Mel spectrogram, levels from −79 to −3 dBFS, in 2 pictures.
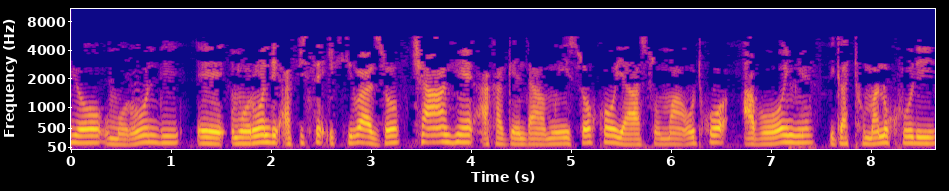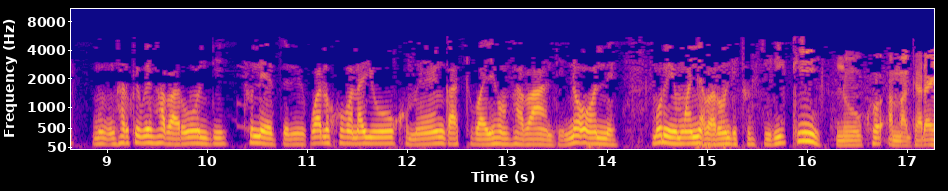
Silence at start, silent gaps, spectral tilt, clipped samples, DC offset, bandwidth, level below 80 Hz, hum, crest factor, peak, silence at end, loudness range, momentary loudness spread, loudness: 0 s; none; -12 dB/octave; under 0.1%; under 0.1%; 5.8 kHz; -48 dBFS; none; 14 dB; 0 dBFS; 0 s; 2 LU; 8 LU; -15 LUFS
